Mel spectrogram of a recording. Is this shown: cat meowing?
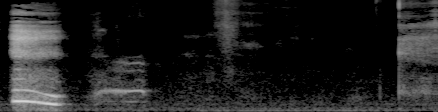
yes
